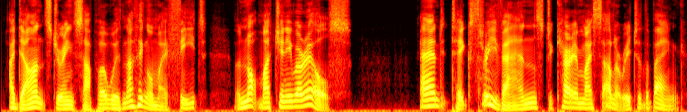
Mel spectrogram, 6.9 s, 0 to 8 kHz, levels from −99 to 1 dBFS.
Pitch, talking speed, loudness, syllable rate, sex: 120 Hz, 225 wpm, -19 LUFS, 6.6 syllables/s, male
